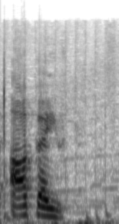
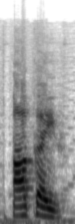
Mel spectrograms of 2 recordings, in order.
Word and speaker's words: archive: तो इसकी pronunciation जो है वो है archive, which is written as AA-KIVE, archive.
